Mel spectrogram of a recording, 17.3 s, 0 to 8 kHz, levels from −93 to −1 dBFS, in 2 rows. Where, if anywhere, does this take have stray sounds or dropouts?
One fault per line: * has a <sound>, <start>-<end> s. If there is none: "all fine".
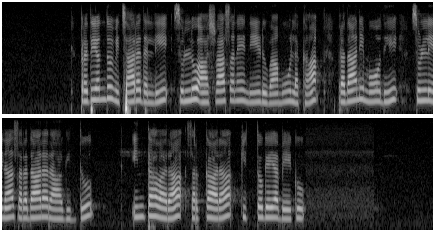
all fine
